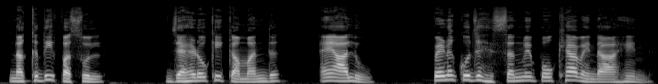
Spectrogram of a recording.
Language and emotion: Sindhi, neutral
